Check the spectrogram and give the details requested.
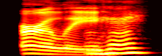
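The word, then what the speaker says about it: Erle: popular earl stanley earl early arrow i think it's yeah you're an earl it's spelled e-r-l-e in case anyone is wondering why i paused there earl stanley gardner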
